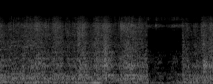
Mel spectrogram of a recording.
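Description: Plastic mailer bags and packaging crinkling and rustling as hands dig through them, with a brief pause about three-quarters of the way through.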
